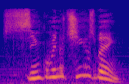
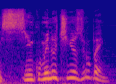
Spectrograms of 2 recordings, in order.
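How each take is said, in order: First: Much higher, stretched "minutinhos" as she stalls again; wife repeating herself in a higher mock plea; wife again, more exaggerated. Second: Sweetly raised voice, like a wife stalling her husband; coaxing wife promising five little minutes; wife's five minutes. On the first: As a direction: ham up the wife's second five minutes. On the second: Retold or imitated. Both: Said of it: "Ela vai sair e fala com ele assim".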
